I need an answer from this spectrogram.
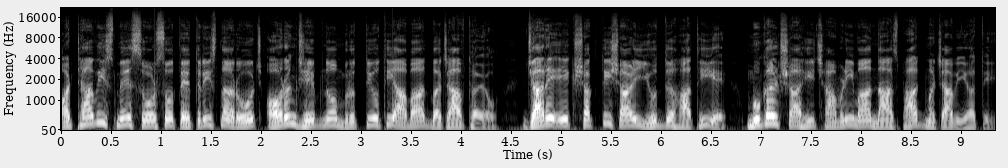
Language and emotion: Gujarati, neutral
